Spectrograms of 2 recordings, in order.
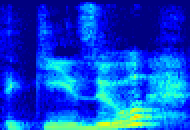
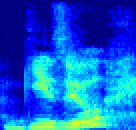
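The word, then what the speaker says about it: Gisou: work so it is supposed to be pronounced gizu in case you're wondering kind of like bizu and french which means kisses um so yeah gizu and it is actually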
